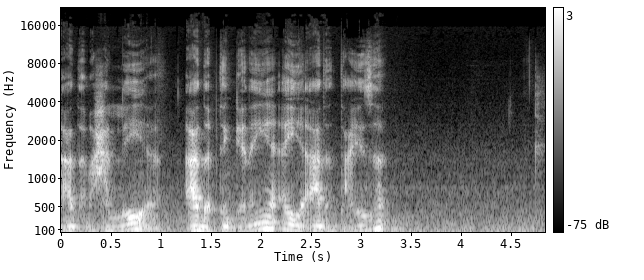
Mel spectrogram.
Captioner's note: sarcasm!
